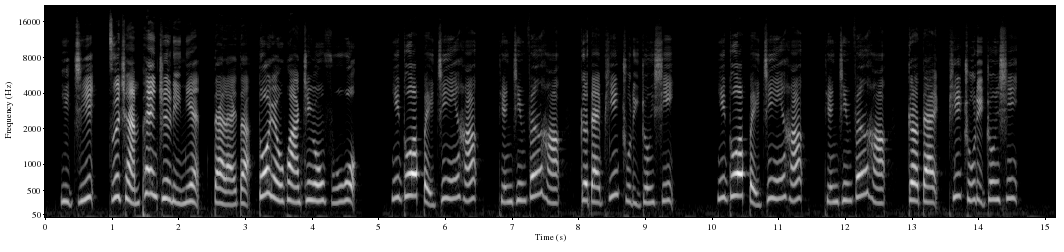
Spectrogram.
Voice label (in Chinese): 童声, 可爱的女童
